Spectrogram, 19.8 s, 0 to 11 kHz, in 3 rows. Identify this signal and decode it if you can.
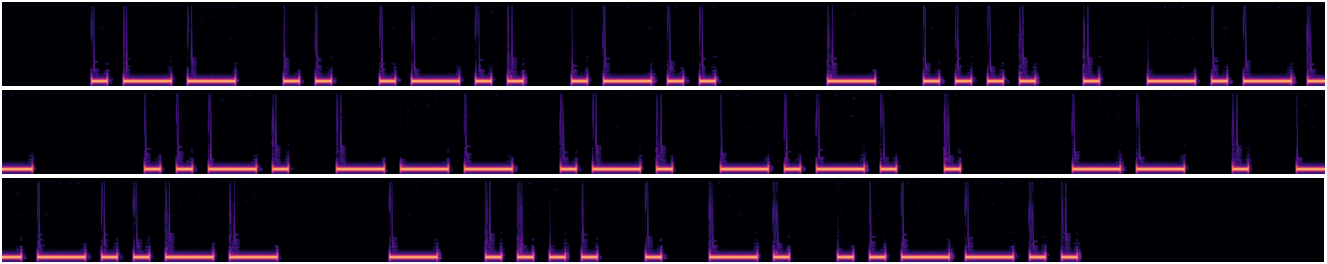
Morse code, heard as a keyed tone, about 15 wpm, 700 Hz. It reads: WILL THEY FORCE ME, THEN?
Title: Sentences from Top 1000 Words - Review Part 3 - 15wpm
